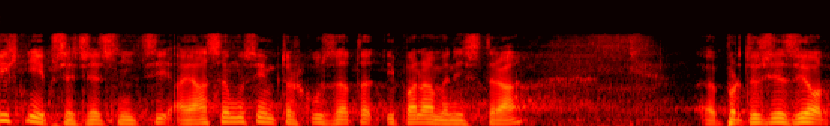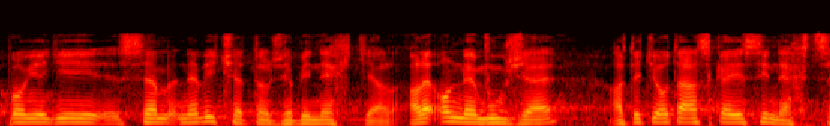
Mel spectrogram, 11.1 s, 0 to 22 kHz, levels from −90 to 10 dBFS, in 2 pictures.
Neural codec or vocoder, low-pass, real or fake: codec, 16 kHz, 16 kbps, FunCodec, trained on LibriTTS, 50 frames a second; 7.2 kHz; fake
